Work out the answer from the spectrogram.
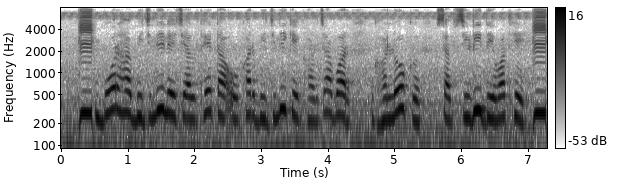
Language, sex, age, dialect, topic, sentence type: Chhattisgarhi, female, 18-24, Western/Budati/Khatahi, agriculture, statement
